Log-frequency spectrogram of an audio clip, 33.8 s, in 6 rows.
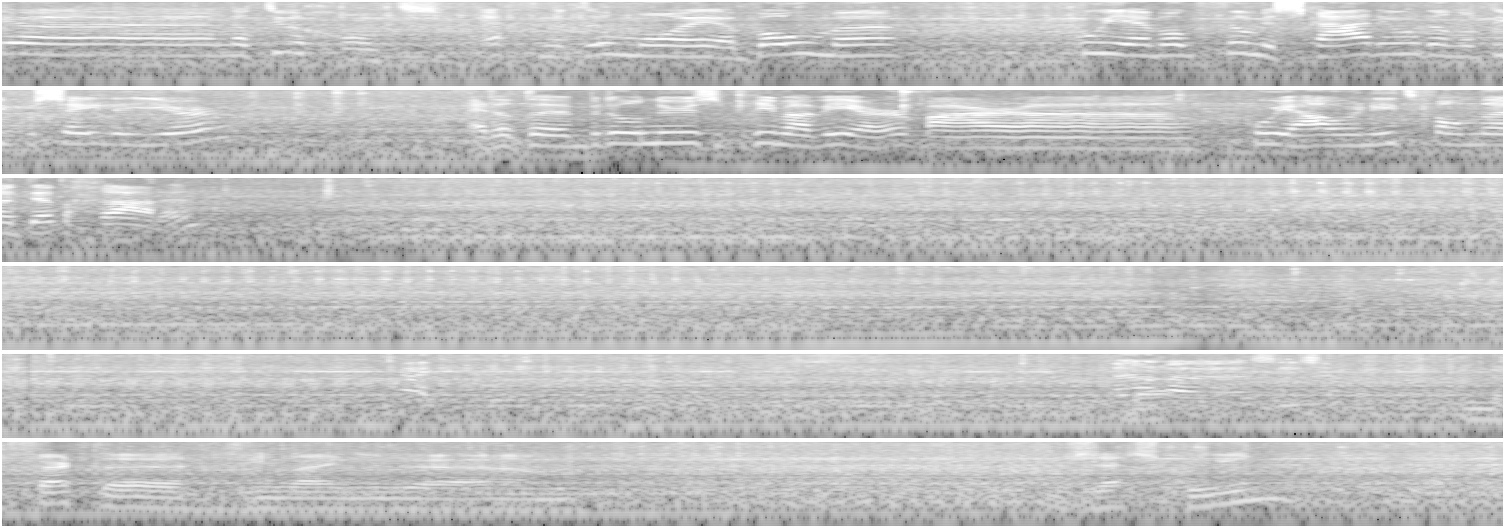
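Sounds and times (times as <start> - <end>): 
car engine rumble while driving along a road: 0.0 - 33.7
speech: 0.9 - 6.6, 7.4 - 12.2, 28.3 - 30.4, 32.2 - 33.2.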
